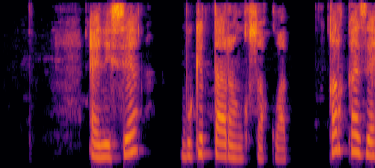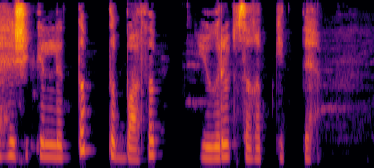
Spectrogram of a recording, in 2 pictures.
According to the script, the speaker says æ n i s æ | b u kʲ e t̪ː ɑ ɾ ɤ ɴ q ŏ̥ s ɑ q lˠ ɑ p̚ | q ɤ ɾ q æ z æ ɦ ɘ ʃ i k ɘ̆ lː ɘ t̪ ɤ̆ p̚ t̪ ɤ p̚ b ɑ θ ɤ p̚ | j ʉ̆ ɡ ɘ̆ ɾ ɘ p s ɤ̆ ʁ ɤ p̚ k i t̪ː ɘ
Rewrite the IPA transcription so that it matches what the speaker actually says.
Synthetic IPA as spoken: æ n i s æ | b u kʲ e t̪ː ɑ ɾ ɤ ɴ q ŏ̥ s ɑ q lˠ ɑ p̚ | q ɤ ɾ q æ z æ ɦ ɘ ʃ i k ɘ̆ lː ɘ t̪ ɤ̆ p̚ t̪ ɤ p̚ b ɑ θ ɤ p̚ | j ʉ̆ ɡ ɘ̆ ɾ ɘ p s ɤ̆ ʁ ɤ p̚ k i t̪ː ɘ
